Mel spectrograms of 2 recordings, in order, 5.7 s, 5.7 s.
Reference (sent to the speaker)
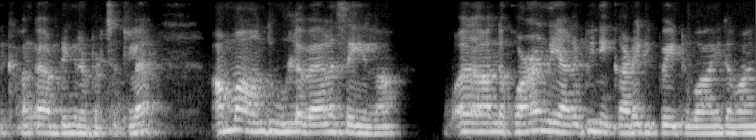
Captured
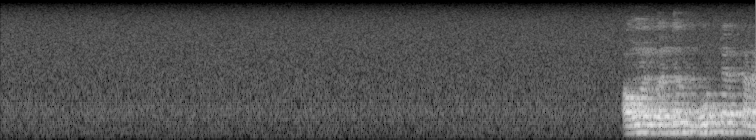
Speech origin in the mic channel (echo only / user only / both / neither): user only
